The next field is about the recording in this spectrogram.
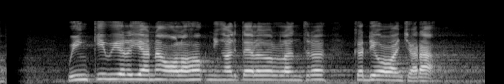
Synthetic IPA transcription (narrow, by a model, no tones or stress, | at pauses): wiŋkiwilijanaɔlɔɦɔk̚niŋalit̪alɔlant̪ɾəkɨrdiwawaɲt͡ʃaɾa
